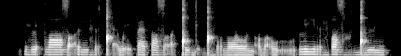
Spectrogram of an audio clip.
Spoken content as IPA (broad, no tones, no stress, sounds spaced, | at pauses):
k͡p e̤ l ḛ p ðˤ eː zˤ æ̰ r n æ̤ r ǃʰ æ̰ w ḛ p æ θ e zˤ æ̰ ǃ u ɡ ḛ ɡ͡ǃ æ̤ r ðˤ oː n ḛ ðˤ ḭ w ṵ | l iː r æ̤ ɗ i zˤ æ̤ ɡ͡ǃ ʉ n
